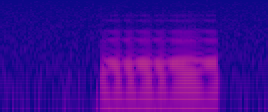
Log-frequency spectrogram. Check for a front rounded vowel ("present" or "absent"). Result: present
